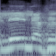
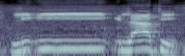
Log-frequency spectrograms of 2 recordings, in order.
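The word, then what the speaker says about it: لإيلاف: যাক, এরপরে সূরা কুরাইশ, এ অনেকে পরে লেইলাফে কুরাইশিন, লেইলাফে আসলে লি লাম দিল্লি আলিফিয়াজির ই জের পরে ইয়াসে কিন, আবার লামের উপরে হারা জবর লি লাফি, অনেকে লেইলাফে কুরাইশিন, হ্যাঁ, লিলাফি, হ্যাঁ, লি লম্বা করে না, লিলাফি কুরাইশিন, একটু খেয়াল করে পড়তে হইব।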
